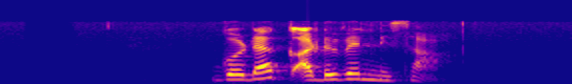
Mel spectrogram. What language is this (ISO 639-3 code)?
sin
